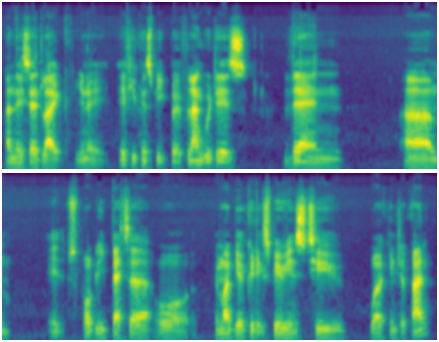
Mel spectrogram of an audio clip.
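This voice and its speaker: This British man from England, in his thirties, appears as a creativity coach guesting on a casual interview. His very low, creaky voice is flat yet fairly bright, and he speaks at a measured pace, hesitating with many fillers and restarts.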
